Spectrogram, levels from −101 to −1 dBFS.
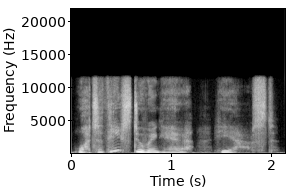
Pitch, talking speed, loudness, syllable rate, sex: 205 Hz, 195 wpm, -20 LUFS, 6.7 syllables/s, female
